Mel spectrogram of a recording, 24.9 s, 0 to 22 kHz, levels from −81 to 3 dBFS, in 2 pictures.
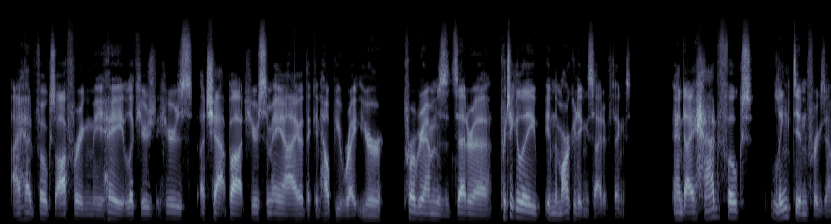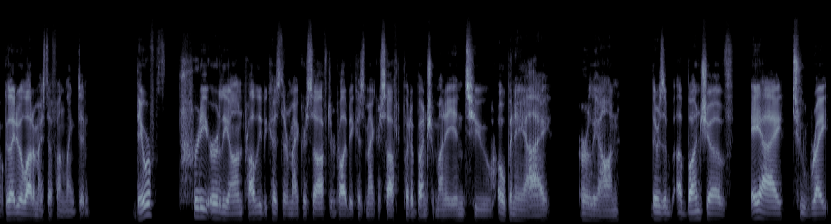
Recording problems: thin; very; fading below 500 Hz

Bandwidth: 15.5 kHz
